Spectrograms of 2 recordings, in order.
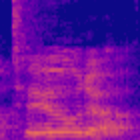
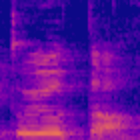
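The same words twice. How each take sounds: First: Slow American-style Toyota; attempted English accent. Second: Toyota with round Os and crisp T; Lebanese pronunciation. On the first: Retrying it for viewers, slow American accent. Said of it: "can't even say it in English". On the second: Showing viewers the Lebanese way, crisp T in Toyota. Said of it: "We say Toyota". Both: Shown as a demonstration.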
